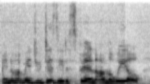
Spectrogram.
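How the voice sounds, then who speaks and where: A woman voicing a calm, patient old male master potter in a storybook reading, speaking softly and evenly. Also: fairly high pitch, a little fast, a little hiss or hum, natural voice, poor audio. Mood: gentle.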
